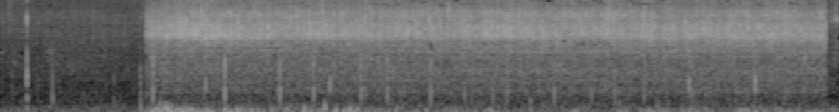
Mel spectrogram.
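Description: Tomato, pepper and onion mixture sizzling in a black steel pan over a wood fire: a steady hiss with many small pops. It starts suddenly about a second in and stops just before the end.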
